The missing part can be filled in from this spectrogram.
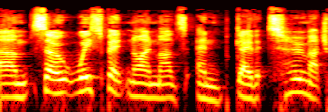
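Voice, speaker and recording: A man with an Australian accent against a quiet background. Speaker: video marketer and course creator. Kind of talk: interview. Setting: remote call.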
